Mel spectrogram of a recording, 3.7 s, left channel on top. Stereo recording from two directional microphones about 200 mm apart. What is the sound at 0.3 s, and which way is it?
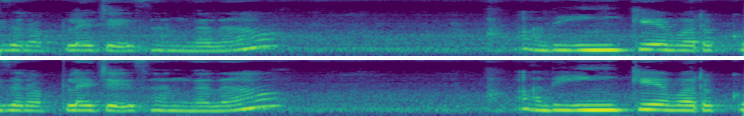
Speech, 55° right (ahead or behind).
